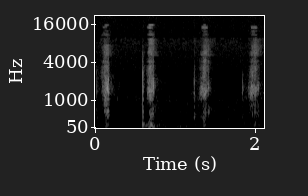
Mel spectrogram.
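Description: Faint pencil strokes scratching on paper: four short strokes, about one every half second, as a figure is drawn.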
